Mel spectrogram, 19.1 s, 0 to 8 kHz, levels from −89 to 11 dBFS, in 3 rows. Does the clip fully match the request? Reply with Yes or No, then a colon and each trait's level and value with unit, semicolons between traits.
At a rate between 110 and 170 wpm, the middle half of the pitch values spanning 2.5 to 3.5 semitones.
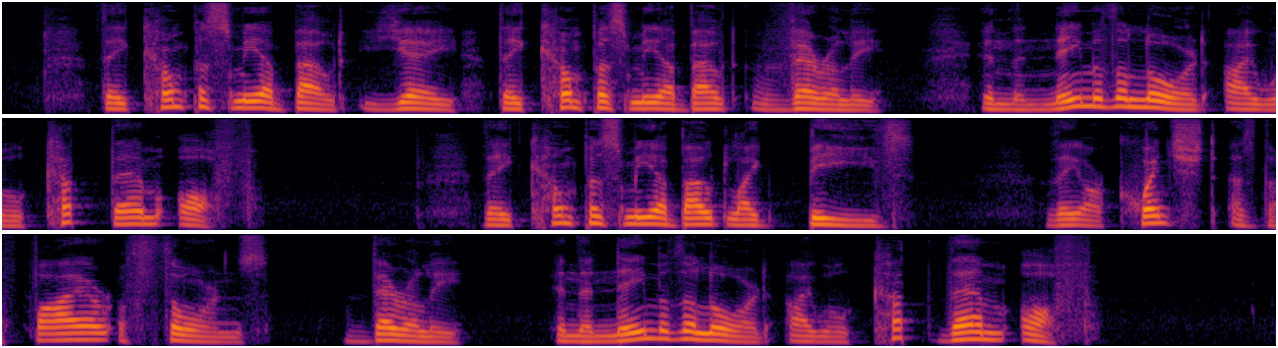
No: average, 150 wpm; average, 4.5 semitones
